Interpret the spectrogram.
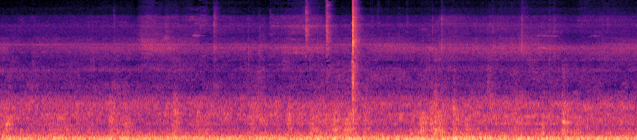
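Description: Steady low rumble of a passenger train running along the track, heard from inside the carriage, with one sharp click about four and a half seconds in.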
